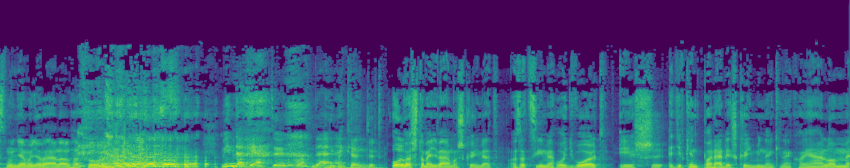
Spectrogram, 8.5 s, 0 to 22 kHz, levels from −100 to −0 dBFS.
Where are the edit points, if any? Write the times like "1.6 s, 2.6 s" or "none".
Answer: 5.5 s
